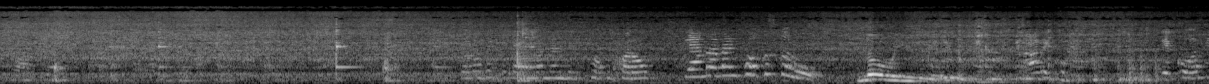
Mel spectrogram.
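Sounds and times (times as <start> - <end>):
paste sizzling in hot oil: 0.0 - 12.0
metal ladle clinking on pot: 3.3 - 4.5.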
